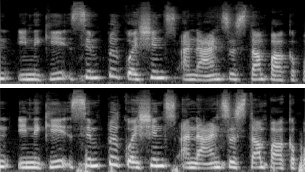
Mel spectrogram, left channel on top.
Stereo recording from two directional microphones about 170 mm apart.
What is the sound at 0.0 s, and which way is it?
Speech, 45° right (ahead or behind).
